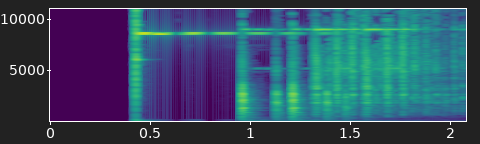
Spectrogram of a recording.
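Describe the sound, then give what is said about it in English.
Two coins flipped and landing: a sharp metallic clink with a lingering ring, then a flurry of quick rattling bounces that settle out; one coin lands tails. No one speaks. “I have two chaos coins and I'm going to flip heads on both of them.”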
